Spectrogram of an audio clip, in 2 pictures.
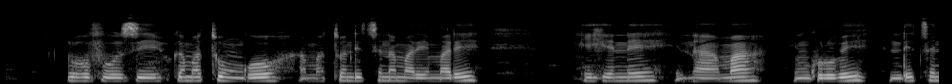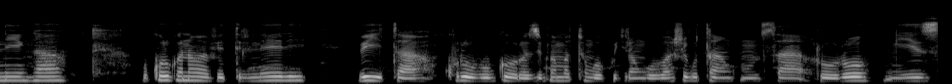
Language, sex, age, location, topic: Kinyarwanda, male, 25-35, Nyagatare, health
